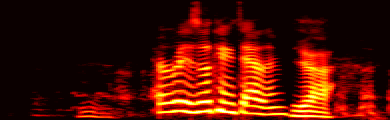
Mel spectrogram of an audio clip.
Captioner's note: laughter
